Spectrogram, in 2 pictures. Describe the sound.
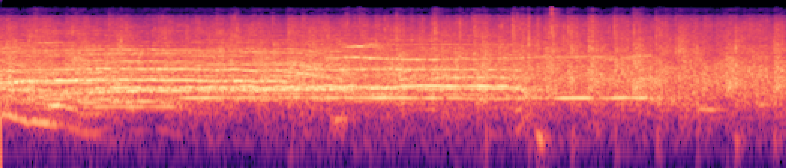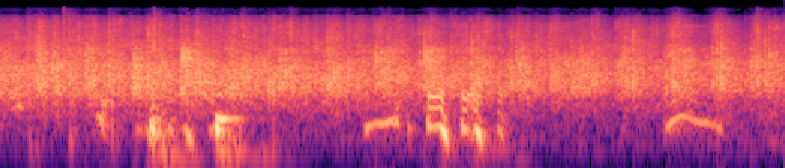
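Sustained audience applause fills the whole stretch, dense and loud, with whistles and cheering voices rising at the start before settling into steady clapping.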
